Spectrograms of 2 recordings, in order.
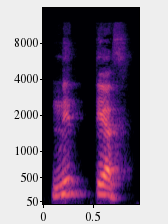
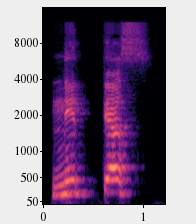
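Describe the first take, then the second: First: Said in the usual way. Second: नित्यस with the half त hit hard; teacher marking the stress in नित्यस. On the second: Shown as a demonstration. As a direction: lean on the त of नित्यस, ending in स. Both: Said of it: "आधा त है उस पर आघात देना है".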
